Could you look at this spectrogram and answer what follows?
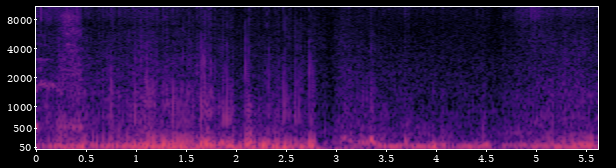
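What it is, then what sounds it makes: Knit fabric garment. A burgundy knit fabric garment, held up in one hand, has its surface scratched and rubbed with long dark nails. The result is a soft, low, rumbling rustle of fabric scratching that dips briefly near the middle before picking back up.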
